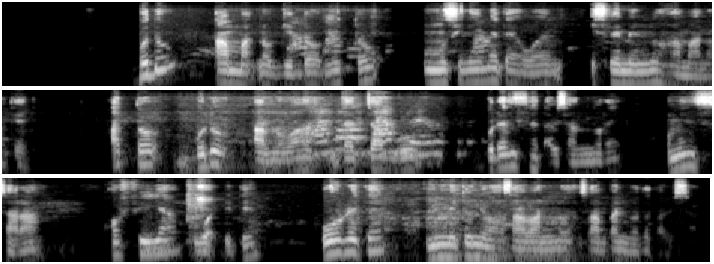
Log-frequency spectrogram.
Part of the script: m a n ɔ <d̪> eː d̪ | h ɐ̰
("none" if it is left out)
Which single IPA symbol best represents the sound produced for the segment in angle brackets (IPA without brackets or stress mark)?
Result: t̪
